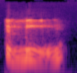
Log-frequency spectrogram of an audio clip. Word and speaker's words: demesne: Seized in domain, and domain is spelled D-E-M-E-S-N-E. It's also pronounced demean.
